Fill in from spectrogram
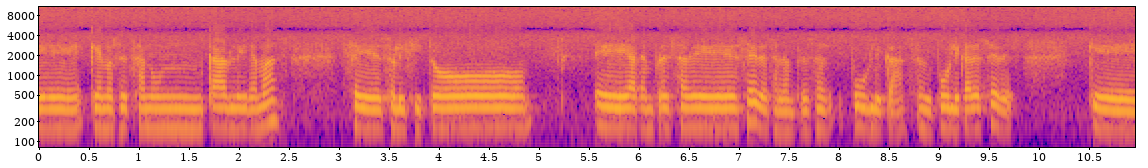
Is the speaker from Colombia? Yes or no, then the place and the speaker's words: no; Asturias, Spain; nosotras somos el pueblo asturiano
